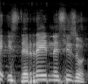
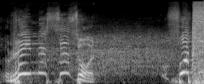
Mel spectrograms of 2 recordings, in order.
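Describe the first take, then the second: First: Said in the usual way. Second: "Rainy season?" thrown up much higher and louder; incredulous. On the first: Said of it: "we said". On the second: Real, not acted. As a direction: scoff at the idea, pitch shooting up. Incredulous echo of the claim.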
